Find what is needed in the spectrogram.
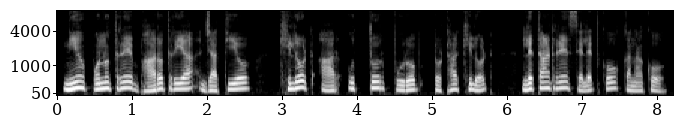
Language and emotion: Santali, neutral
